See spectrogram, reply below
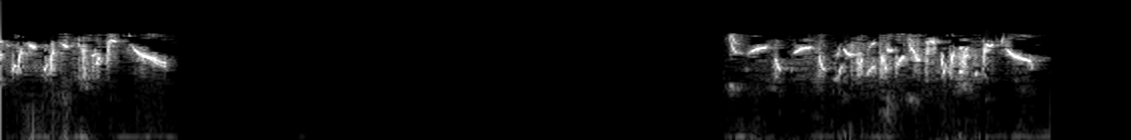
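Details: European goldfinch singing, intended for birds to learn by imitation. Two rapid, liquid twittering phrases are split by nearly three seconds of silence.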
